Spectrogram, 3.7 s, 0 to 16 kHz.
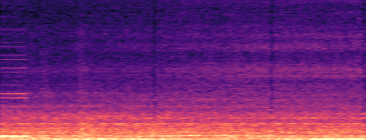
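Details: Australian Bore Pumps 48-volt solar pump, speed control set about halfway: quiet, steady low hum with even tone, no rattle or grinding; pump motor running normally.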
